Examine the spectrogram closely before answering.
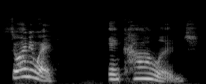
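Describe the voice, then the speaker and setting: A woman's voice: on the high side, big pitch swings, measured pace, gravelly, slightly rough. Rambling, salty woman in her fifties. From New York State. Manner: rambling, digressive, profane, self-mocking. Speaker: podcast host. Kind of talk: casual solo podcast monologue.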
